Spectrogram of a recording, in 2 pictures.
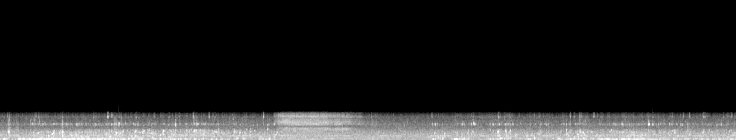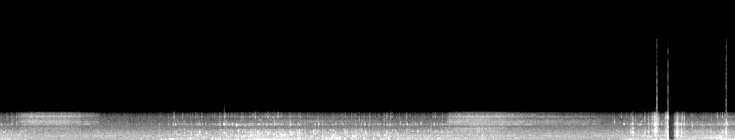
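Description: Scuba diver breathing through a regulator underwater: a short hiss with each inhalation and a gurgling rush of exhaled bubbles, repeating about every nine seconds. A sharp knock near the end.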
